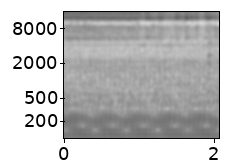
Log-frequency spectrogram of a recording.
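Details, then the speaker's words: Loud, steady mechanical hum and low buzzing drone from a bulky plug-in compressor nebulizer running. It is noisy enough that the owner's small children were afraid of it. "it does make a lot of noise so as uh uh the kids were small they were afraid of the noise that it made"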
